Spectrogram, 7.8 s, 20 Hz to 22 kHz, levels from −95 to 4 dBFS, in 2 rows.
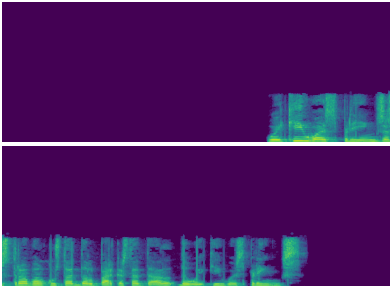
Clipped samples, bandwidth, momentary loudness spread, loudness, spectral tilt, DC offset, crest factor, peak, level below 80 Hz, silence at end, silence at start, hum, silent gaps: under 0.1%; 8 kHz; 8 LU; -17 LUFS; -4 dB/octave; under 0.1%; 18 dB; -2 dBFS; -58 dBFS; 0.9 s; 2.65 s; none; none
